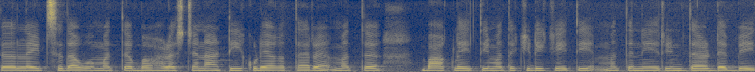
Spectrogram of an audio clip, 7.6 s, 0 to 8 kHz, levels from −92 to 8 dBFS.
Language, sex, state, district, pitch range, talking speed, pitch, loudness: Kannada, female, Karnataka, Dharwad, 195-210 Hz, 125 wpm, 205 Hz, -22 LUFS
